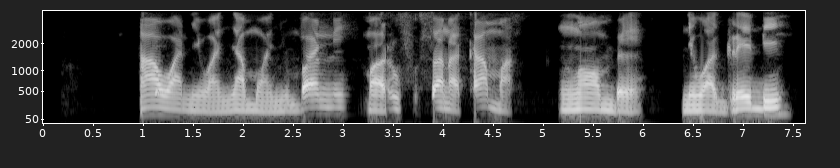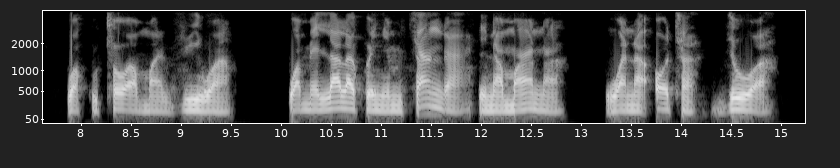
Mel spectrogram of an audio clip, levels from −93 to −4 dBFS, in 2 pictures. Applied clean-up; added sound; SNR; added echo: neural mask model Resemble Enhance denoiser.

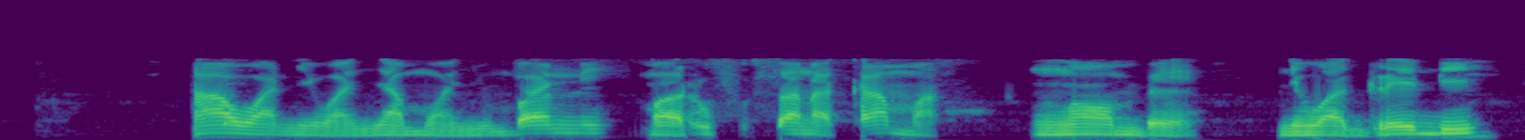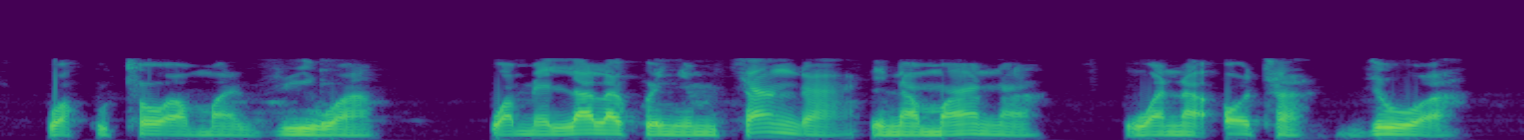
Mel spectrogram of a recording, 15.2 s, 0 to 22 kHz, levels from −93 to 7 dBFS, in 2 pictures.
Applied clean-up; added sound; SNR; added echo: none; Cowbell; 19 dB; none.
